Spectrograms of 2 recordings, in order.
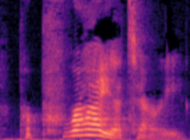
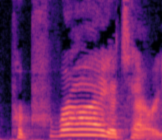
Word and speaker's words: proprietary: how to pronounce it you really want to stress the second syllable in proprietary that's the strongest syllable so make the vowel louder and longer here proprietary proprietary you hear how my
